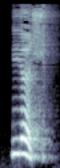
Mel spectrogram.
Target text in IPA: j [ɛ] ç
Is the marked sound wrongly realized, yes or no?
no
